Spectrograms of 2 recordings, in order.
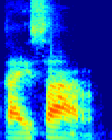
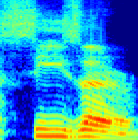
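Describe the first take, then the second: First: The word starts with a K sound. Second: The word starts with an S sound. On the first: This is how the Romans said it. "Orang Romawi bacanya" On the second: This is how English speakers say it. "Kalau orang Inggris bacanya"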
